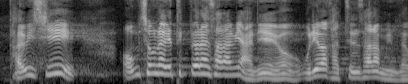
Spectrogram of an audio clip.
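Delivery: ordinary talk, nothing marked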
